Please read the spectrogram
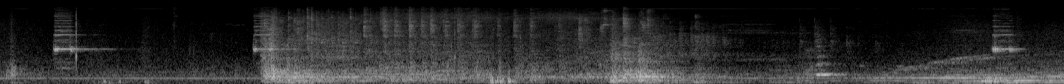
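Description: Schindler machine-room-less traction elevator: a keypad button beeps twice, then the car doors slide shut with a louder stretch of rumble and clatter, and the car sets off downward with a rising whine from the drive. Another button beep sounds near the end.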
